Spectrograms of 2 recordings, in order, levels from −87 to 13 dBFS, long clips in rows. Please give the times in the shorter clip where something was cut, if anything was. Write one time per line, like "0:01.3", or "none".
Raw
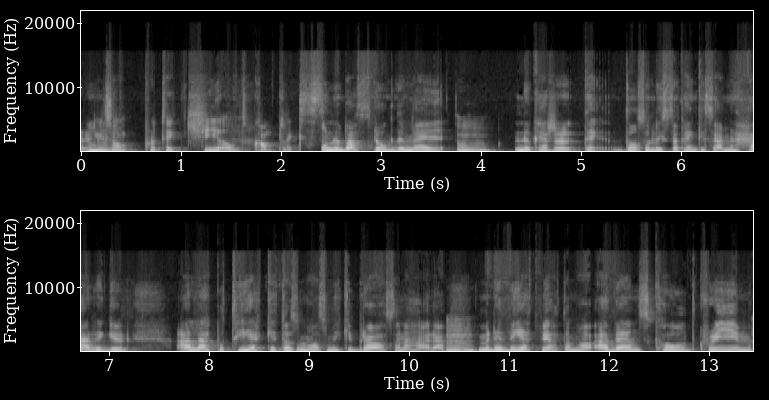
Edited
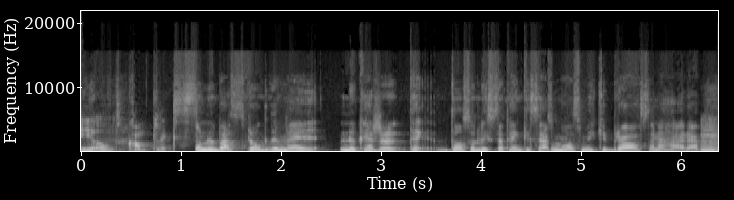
0:02.4
0:04.7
